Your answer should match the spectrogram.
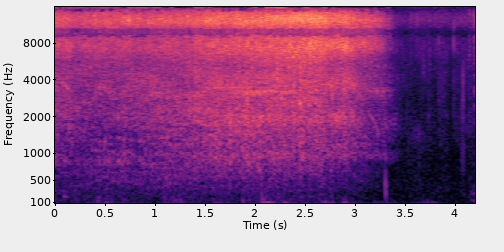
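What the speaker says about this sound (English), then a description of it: "It's a bit quiet. Very quiet. Compared to a full-size chainsaw." A Saker mini chainsaw cuts steadily, its small motor giving a fairly quiet, even buzzing whine that swells slightly mid-cut and then drops away near the end, heard close and alone.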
